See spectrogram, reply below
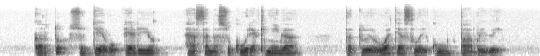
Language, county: Lithuanian, Vilnius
